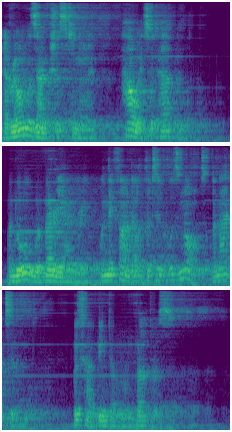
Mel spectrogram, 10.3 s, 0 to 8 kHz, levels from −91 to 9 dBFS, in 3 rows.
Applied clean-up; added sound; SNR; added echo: neural separator model SepFormer DNS4.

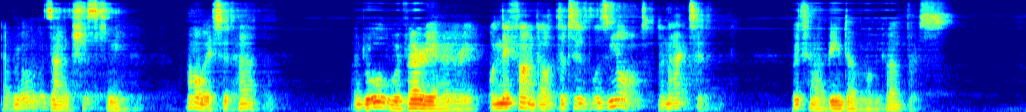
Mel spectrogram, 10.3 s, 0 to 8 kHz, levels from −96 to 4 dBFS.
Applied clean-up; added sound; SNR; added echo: neural mask model DeepFilterNet 3.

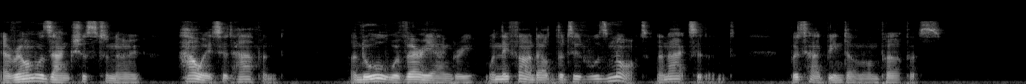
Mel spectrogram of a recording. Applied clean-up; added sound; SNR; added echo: none; none; none; none.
